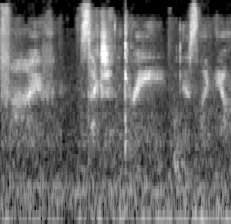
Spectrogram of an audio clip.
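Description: Soft, breathy speech close to a whisper, with the words not made out, over a low steady hum.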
